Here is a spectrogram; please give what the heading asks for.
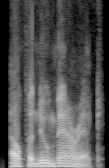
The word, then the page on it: alphanumeric: American English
